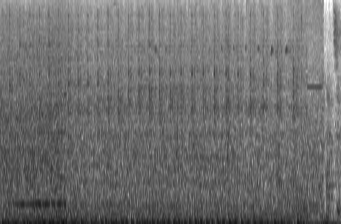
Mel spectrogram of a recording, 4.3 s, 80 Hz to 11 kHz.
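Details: Nissan Skyline with RB25 Neo engine bought off Marketplace: rapid regular metallic ticking over a rough idle rumble, keeping pace with engine; abnormal knock, cause unknown.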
